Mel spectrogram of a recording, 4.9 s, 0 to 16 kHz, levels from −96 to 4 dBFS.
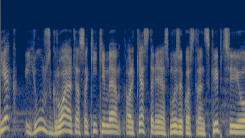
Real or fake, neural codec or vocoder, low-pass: fake; codec, 16 kHz, 16 kbps, FreqCodec, smaller model; 7.2 kHz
